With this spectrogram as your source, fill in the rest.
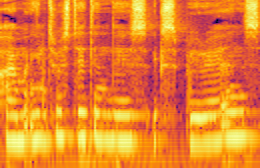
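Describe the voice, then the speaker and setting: A woman with a non-native accent at a moderate pace, fairly even intonation, audible room echo and noticeable background noise. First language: Russian. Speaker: makeup vlogger. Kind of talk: vlog narration.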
